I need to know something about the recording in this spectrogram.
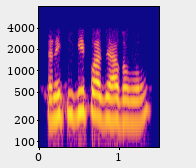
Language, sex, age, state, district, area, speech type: Assamese, female, 45-60, Assam, Morigaon, rural, conversation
